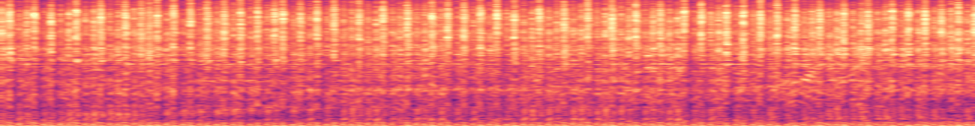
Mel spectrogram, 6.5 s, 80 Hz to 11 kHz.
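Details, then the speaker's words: 2006 Troy-Bilt Pony lawn tractor single-cylinder after carburetor replacement and new plug: loping, uneven idle about three pulses a second that never settles, running rich; new carburetor faulty, idle adjustment didn't help. "Okay. Well, it doesn't seem like it's running very good on this carburetor."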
